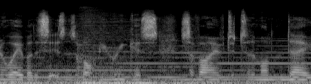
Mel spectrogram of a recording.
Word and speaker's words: Oxyrhynchus: How do we pronounce this word? Oxyrhynchus.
